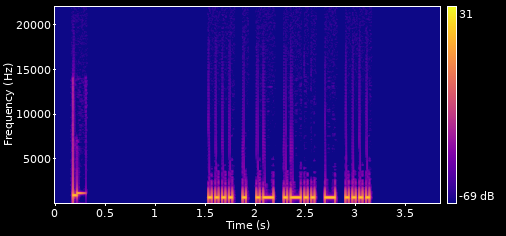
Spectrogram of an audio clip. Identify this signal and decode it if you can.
Morse code, heard as a keyed tone, about 34 wpm, 700 Hz. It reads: HEALTH
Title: Top 501-750 Words 35wpm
